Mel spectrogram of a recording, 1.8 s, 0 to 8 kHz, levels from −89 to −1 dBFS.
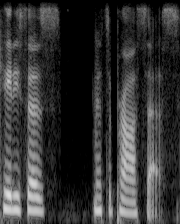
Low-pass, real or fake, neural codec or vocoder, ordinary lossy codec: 7.2 kHz; real; none; Opus, 16 kbps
